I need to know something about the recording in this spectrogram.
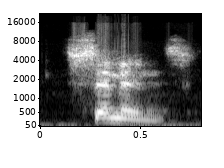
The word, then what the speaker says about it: Simons: Because it's jarring me, you man saying Simons, but you might actually be right. Javi, tell me, how do you say his name? Simmons.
